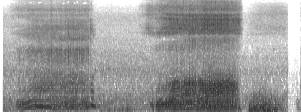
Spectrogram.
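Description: Loud, rough, rattling snores on two long breaths, with a shorter third noise; heavy snoring from vibration in the upper airway.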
